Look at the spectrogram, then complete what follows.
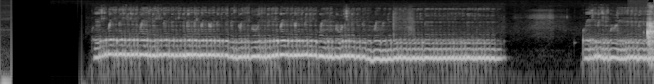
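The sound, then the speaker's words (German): A voice gargles the melody of the German Christmas song 'Leise rieselt der Schnee' in a guessing game, the bubbling tone slow and wavering, rising and falling in pitch for about five seconds, pausing briefly, then starting again. “Also den leise rieselnden Schnee hast du wieder mal gut erkannt.”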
